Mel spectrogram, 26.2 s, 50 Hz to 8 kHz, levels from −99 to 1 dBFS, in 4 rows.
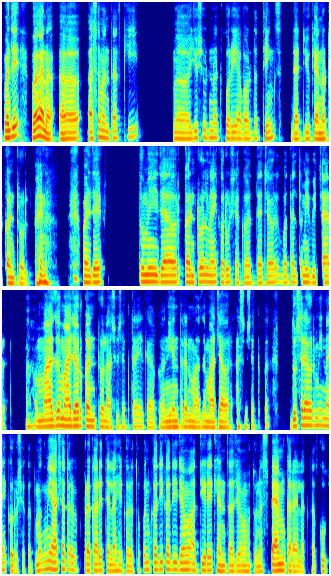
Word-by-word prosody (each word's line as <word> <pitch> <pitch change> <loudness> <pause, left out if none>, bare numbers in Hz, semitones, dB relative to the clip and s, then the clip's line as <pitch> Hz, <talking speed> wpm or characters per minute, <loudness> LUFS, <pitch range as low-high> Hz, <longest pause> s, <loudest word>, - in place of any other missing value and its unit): म्हणजे 175 +7 +7 0.3
बघा 175 +4 +10
ना 125 -7 +6 0.2
अ, 120 0 +5 0.5
असं 140 +5 -1
म्हणतात 145 -2 0
की, 175 +3 -8 0.8
अ, - - -2 0.3
you 140 +3 -2
should 150 0 -6
note 150 0 -3
worry 130 0 0
about 130 -1 -1
the 135 - -6
things 140 +7 -4 0.2
that 120 +1 -2
you 130 0 -2
cannot 125 0 +2
control 115 -4 0 0.2
आहे 130 +5 +5
ना. 140 -2 +4 0.7
म्हणजे, 140 +1 +3 0.8
तुम्ही 150 0 +4
ज्यावर 145 +1 +3
कंट्रोल 145 +2 +2
नाही 145 +1 0
करू 135 0 -1
शकत 125 -1 -5
त्याच्याबद्दल 135 +1 -3
तुम्ही 140 -1 0
विचार 130 0 -2 0.7
माझं 135 +4 +4
माझ्यावर 145 0 +5
कंट्रोल 130 -2 +1
असू 120 +3 -6
शकतं. 125 +2 -8 0.5
नियंत्रण 125 +1 0
माझं 120 +1 -2
माझ्यावर 115 0 +1
असू 125 +2 -6
शकतं. 125 +4 -12 0.5
दुसऱ्यावर 155 +2 +2
मी 160 - -3
नाही 150 -1 -2
करू 115 -2 -2
शकत. 110 -2 -13
मग 135 +4 -1
मी 170 0 +1
अशा 155 +1 +3
त्र 145 -3 -3 0.2
प्रकारे 135 0 +1
त्याला 125 -1 0
हे 125 - -3
करतो 115 +1 -6
पण 150 0 -2
कधी-कधी 155 0 0
जेव्हा 150 0 +2
अतिरेक 135 +1 -1
ह्यांचा 120 -2 0
जेव्हा 120 0 -2
होतो 115 -4 -6
ना, 110 +2 -3
स्पॅम 130 +2 +3
करायला 115 -3 0
लागतात 110 +1 -10
खूप 115 -1 -6
135 Hz, 150 wpm, -23 LUFS, 125-145 Hz, 0.8 s, बघा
